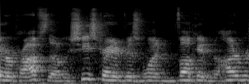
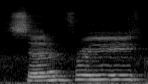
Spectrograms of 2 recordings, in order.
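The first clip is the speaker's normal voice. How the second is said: drawn out; 3 semitones higher, 4 dB quieter, much slower than usual. Shown as a demonstration. Repeats phrase, second drawn out.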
